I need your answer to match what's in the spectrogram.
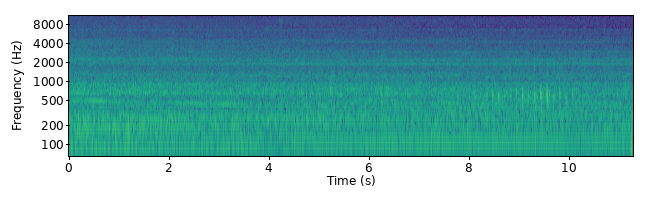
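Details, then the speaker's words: Hotpoint WMFUG942 washing machine with brushless motor, spider arm suspected: drum hums through its spin, then thumps unevenly as it winds down badly off balance; off-balance drum from spider arm, with weird clunking noises. "Watch as the drum comes to a stop. Guys, the drum is very off balance."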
